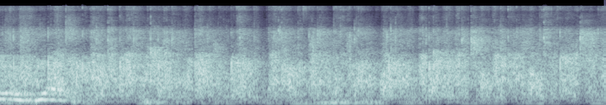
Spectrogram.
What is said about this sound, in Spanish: fuerte aplauso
